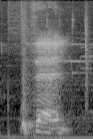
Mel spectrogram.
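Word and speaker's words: ذال: And the sound of the letter zal is equivalent to the letter th in English, as in the word the or the word other. And this letter is pronounced by passing the tip of your tongue through the upper and lower teeth, then powerfully pronounce it as you exhale.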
